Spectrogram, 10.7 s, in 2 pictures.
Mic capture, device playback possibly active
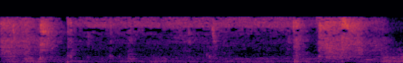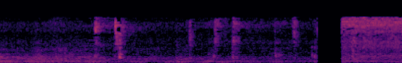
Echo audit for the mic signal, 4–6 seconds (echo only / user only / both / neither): neither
